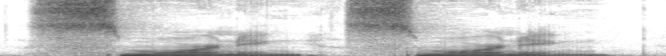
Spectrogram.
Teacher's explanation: it's almost like the S went on the next word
